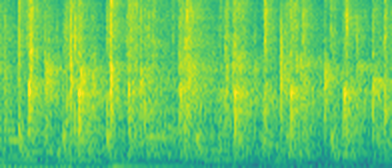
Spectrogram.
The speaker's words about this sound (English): Another round of applause for gay aldermen, freedom fighters in the house.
